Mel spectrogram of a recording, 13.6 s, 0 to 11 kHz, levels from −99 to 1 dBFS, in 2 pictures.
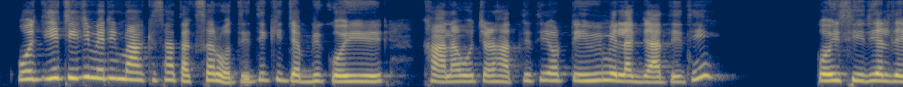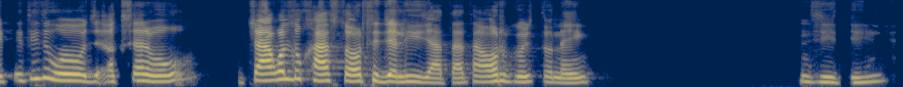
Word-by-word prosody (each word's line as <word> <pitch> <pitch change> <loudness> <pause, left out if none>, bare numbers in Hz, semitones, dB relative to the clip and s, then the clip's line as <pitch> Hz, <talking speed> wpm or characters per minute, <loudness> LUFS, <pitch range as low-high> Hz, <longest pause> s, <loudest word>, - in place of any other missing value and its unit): वो 305 - +3
ये 325 +3 +4
चीज़ें 365 +2 +5
मेरी 345 -1 +3
माँ 290 -3 +4
के 270 - -12
साथ 275 -2 -5
अक्सर 230 +4 -1
होती 185 -6 -1
थी। 275 - -5
कि 285 - -6
जब 230 -4 +1
भी 235 - -3
कोई 225 0 +5 0.5
खाना 215 -3 -1
वो 225 - -1
चढ़ाती 225 +2 -4
थी 270 +3 -7
और 255 - -1
टीवी 250 +1 0
में 265 - +3
लग 225 -3 +1
जाती 200 0 -1
थी, 375 - -1 0.8
कोई 250 0 +6
सीरियल 250 -2 0
देखती 225 +2 -2
थी 330 - +1
तो - - +2
वो 250 -2 +5
ज 220 - -5
अक्सर 245 +2 0
वो 220 0 +2 0.6
चावल 265 +4 +6
तो 320 - -1
खास 245 0 +4
तौर 230 -1 +3
से 250 - 0
जल 205 - +1
ही 215 -1 -2
जाता 175 -1 -4
था 210 -1 -2
और 235 +3 +1
कुछ 205 +2 -2
तो 200 - -7
नहीं। 175 +3 -4 1.7
जी, 200 -1 -5
जी। 200 +5 -7
240 Hz, 215 wpm, -24 LUFS, 215-260 Hz, 1.7 s, कोई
